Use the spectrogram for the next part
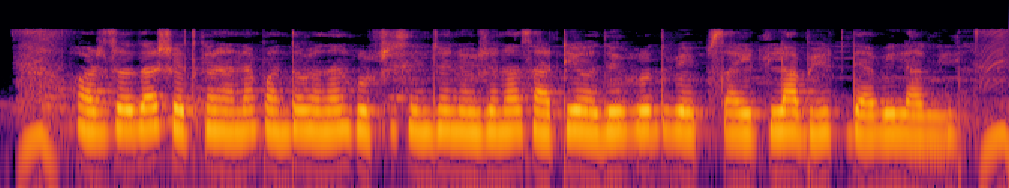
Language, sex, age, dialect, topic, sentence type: Marathi, female, 18-24, Varhadi, agriculture, statement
